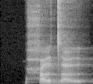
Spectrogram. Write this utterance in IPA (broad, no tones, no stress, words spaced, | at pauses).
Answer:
ħɐdaə̯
